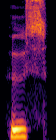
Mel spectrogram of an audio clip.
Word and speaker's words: house: They were originally pronounced hoose, moose, sooth, and coo.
